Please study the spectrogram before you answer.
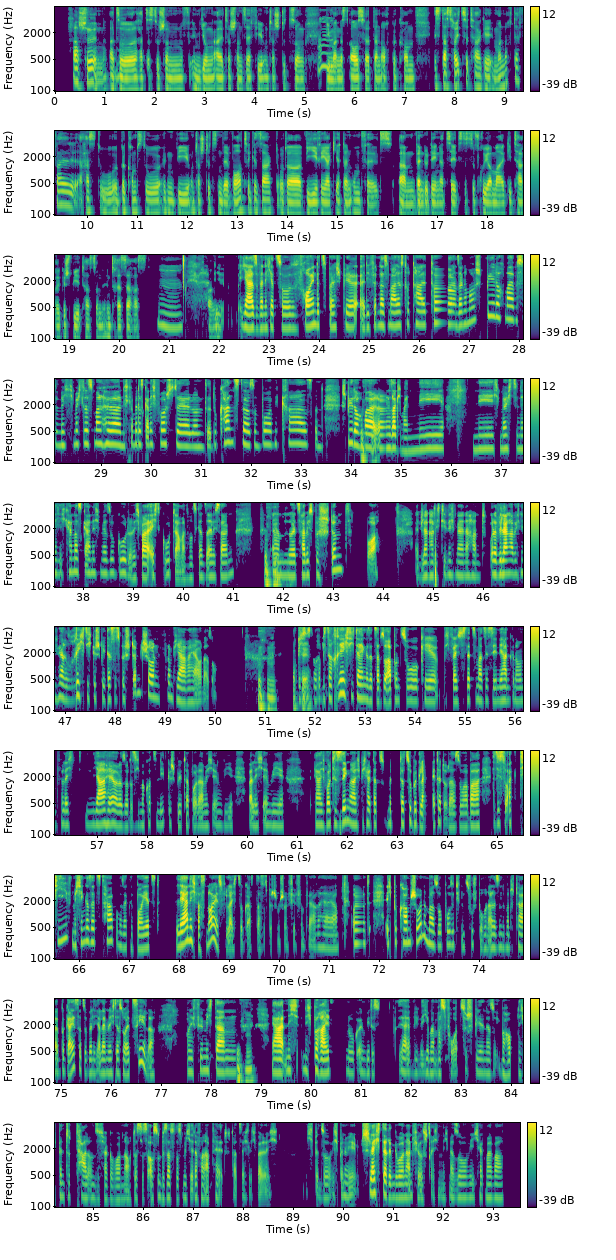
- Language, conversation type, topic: German, advice, Wie finde ich Motivation, um Hobbys regelmäßig in meinen Alltag einzubauen?
- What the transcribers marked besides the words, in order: unintelligible speech; put-on voice: "Oh, spiel doch mal was … spiel doch mal"; stressed: "richtig"; stressed: "richtig"; stressed: "aktiv"; stressed: "total"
